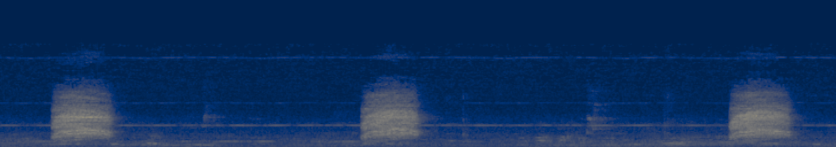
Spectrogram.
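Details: Javan pied starling giving its basic song. Three harsh, raspy, hissing bursts, each about half a second long, come roughly every three seconds over a quiet background with a faint steady tone.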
